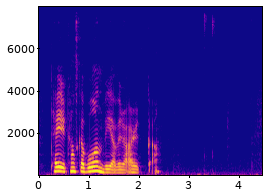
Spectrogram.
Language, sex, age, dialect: Faroese, female, 36-60, Norðurstreymoy/Eysturoy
